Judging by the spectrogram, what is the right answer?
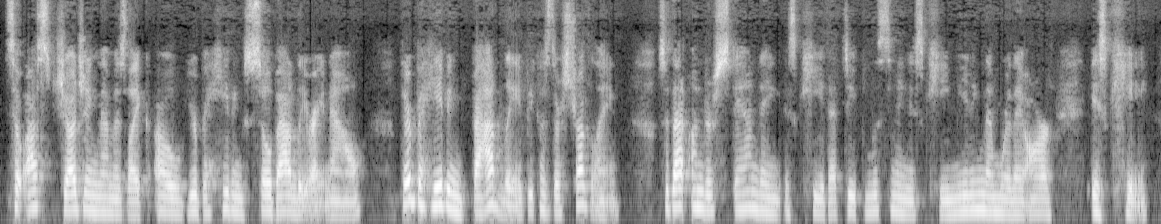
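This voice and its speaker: A woman's voice: fairly low pitch, normal speed, a little mellow. A middle-aged woman coaching parents in a casual, conversational talk, often checking in with "right?" and "you know".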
